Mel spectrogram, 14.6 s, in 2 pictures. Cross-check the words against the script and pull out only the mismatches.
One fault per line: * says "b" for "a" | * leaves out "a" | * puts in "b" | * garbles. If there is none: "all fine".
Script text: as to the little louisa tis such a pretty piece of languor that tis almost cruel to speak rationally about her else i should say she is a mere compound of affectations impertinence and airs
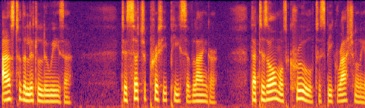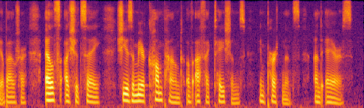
all fine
